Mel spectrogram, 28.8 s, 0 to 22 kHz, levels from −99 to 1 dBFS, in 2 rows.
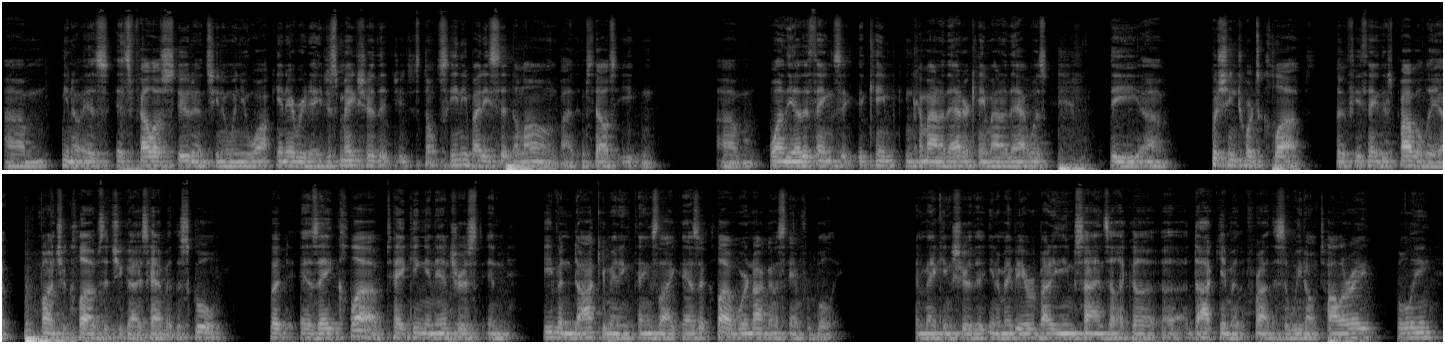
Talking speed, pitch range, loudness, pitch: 235 wpm, 100-110 Hz, -42 LUFS, 105 Hz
